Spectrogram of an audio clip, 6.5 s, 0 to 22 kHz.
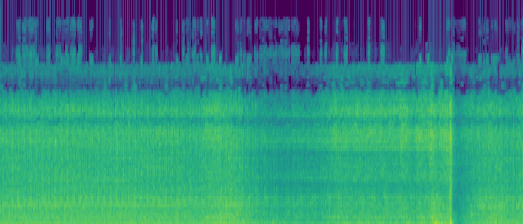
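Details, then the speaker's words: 1968 Dodge Monaco 500, rebuilt 440 Magnum V8 after 36 years, radiator filled: catches and holds a steady, fairly even idle with a rough edge, brief dip near end; normal start. "that's awesome that's awesome oh yeah that's what was supposed to happen in the first video"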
